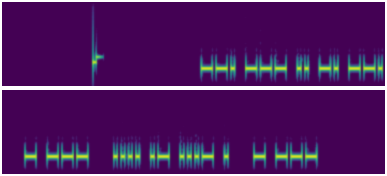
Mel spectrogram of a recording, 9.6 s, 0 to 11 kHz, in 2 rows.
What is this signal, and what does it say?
Morse code, heard as a keyed tone, about 26 wpm, 700 Hz. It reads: GOING TO HAVE TO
